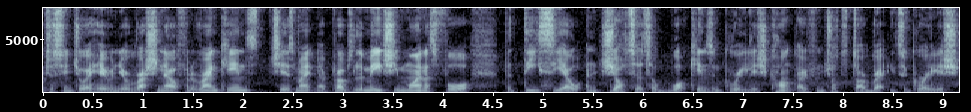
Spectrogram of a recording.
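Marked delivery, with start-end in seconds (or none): none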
